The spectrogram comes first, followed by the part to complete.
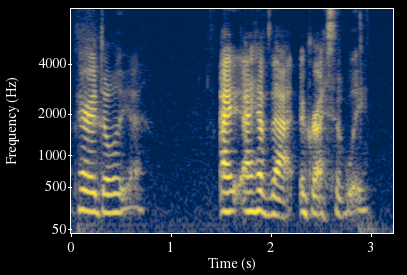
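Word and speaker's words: pareidolia: up pronunc pronunciation yeah peridolia not paranoia that's different paradolia I I have that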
